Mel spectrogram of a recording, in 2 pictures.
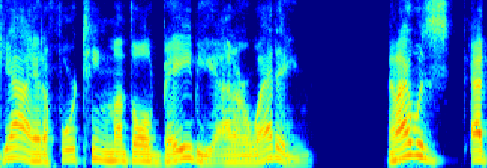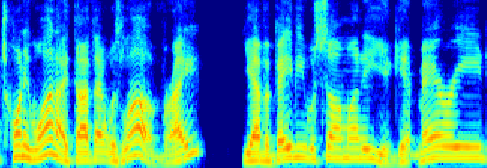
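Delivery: normal talking voice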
